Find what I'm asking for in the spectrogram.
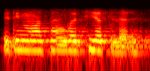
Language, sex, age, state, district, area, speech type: Odia, female, 30-45, Odisha, Mayurbhanj, rural, conversation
